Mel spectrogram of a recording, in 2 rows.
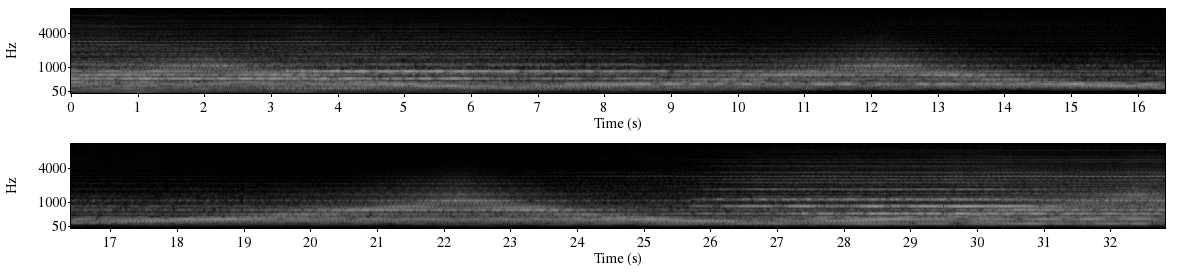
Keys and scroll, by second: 0.2 4, 1.7-2.2 typing, 2.2 Return, 7.2 a, 11.0-12.3 typing, 12.6 Return, 28.1 g, 29.5 typing, 29.7 Return.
